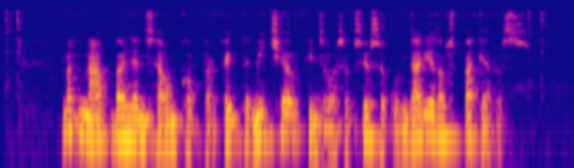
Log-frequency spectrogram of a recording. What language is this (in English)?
Catalan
